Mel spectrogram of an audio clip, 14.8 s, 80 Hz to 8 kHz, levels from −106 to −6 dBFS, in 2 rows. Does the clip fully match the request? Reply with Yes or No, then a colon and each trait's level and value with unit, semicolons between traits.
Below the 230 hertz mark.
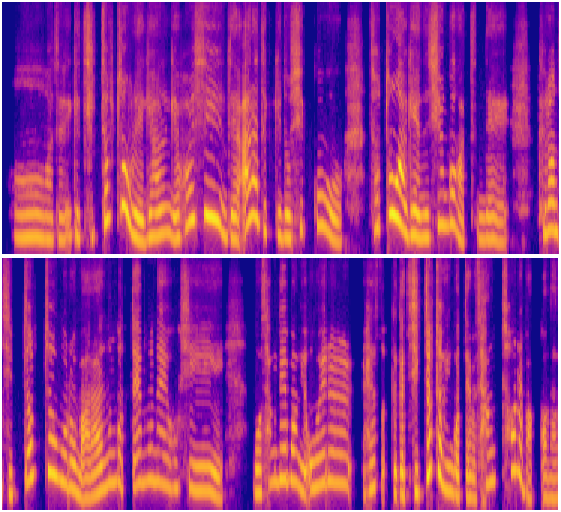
No: very high, 265 Hz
